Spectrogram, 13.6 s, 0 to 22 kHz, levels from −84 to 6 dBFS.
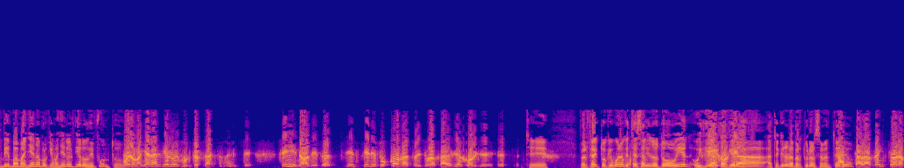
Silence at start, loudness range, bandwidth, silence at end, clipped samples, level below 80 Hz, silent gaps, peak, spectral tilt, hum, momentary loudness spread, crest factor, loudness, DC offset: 0 s; 4 LU; 8 kHz; 0 s; under 0.1%; -58 dBFS; none; -4 dBFS; -4 dB/octave; none; 12 LU; 14 dB; -17 LUFS; under 0.1%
